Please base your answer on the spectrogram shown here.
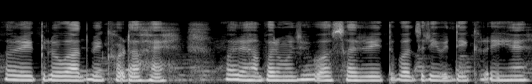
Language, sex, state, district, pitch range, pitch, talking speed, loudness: Hindi, female, Himachal Pradesh, Shimla, 190-205 Hz, 195 Hz, 190 wpm, -15 LUFS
